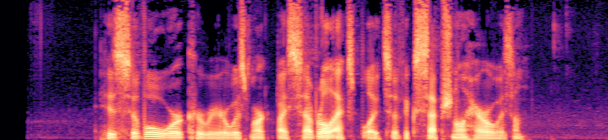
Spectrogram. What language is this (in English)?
English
